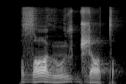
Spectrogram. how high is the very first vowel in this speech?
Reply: low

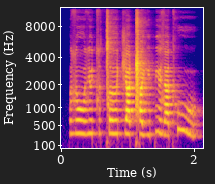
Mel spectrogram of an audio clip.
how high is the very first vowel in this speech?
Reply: mid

